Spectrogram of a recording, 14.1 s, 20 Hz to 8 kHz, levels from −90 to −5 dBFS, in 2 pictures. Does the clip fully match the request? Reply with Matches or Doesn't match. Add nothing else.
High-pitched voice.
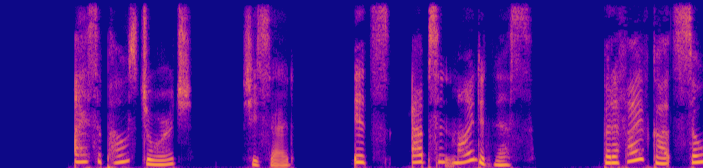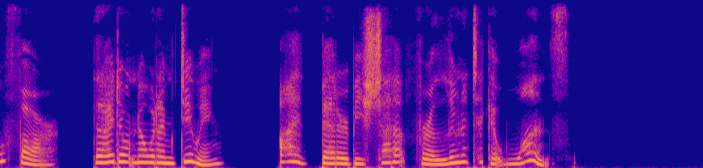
Matches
